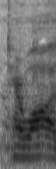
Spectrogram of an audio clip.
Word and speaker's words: terroir: Now, again, terroir is everything. I finally said that word right. I can never said it say it right.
